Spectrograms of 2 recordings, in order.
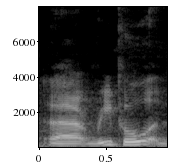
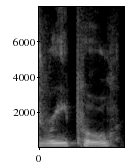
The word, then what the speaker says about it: Repool: From Repool, the Anglophile in Nebraska. The pronunciation is Repool. Repool. Okay.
